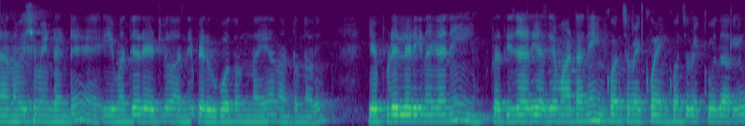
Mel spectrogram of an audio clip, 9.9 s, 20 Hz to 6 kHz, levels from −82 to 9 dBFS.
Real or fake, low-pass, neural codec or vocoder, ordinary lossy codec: real; 5.4 kHz; none; none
